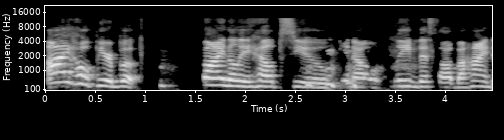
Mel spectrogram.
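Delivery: shaming, reproachful tone.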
